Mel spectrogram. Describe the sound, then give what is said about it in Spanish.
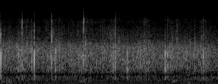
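Audience applause at a jazz festival for a musician, a brief burst of steady, moderately quiet clapping with a few sharper individual claps standing out. “Y también les pido otro gran aplauso, por favor, para recibir al maestro Edgar Dorantes Dos Amantes”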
